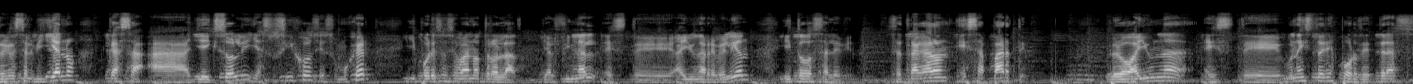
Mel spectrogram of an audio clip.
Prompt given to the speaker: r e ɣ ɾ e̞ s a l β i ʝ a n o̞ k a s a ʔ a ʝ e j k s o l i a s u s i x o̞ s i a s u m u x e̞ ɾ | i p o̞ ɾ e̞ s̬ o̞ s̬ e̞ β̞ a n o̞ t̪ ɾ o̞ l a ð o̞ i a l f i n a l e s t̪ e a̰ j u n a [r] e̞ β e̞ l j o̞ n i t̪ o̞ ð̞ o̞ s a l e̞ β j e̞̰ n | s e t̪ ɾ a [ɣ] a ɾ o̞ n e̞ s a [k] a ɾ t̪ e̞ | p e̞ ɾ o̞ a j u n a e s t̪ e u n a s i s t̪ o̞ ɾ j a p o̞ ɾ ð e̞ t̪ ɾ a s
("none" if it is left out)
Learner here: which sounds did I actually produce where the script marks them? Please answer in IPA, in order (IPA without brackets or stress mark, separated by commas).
r, ɣ, p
